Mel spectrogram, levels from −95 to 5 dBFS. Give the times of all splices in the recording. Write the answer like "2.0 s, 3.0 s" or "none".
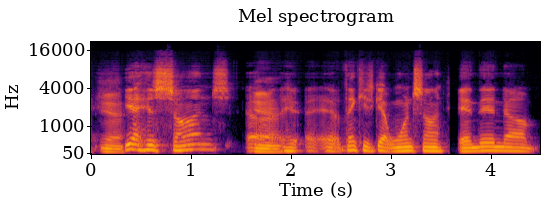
3.6 s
